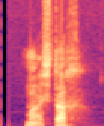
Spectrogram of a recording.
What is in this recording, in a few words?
poqomchi; nada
